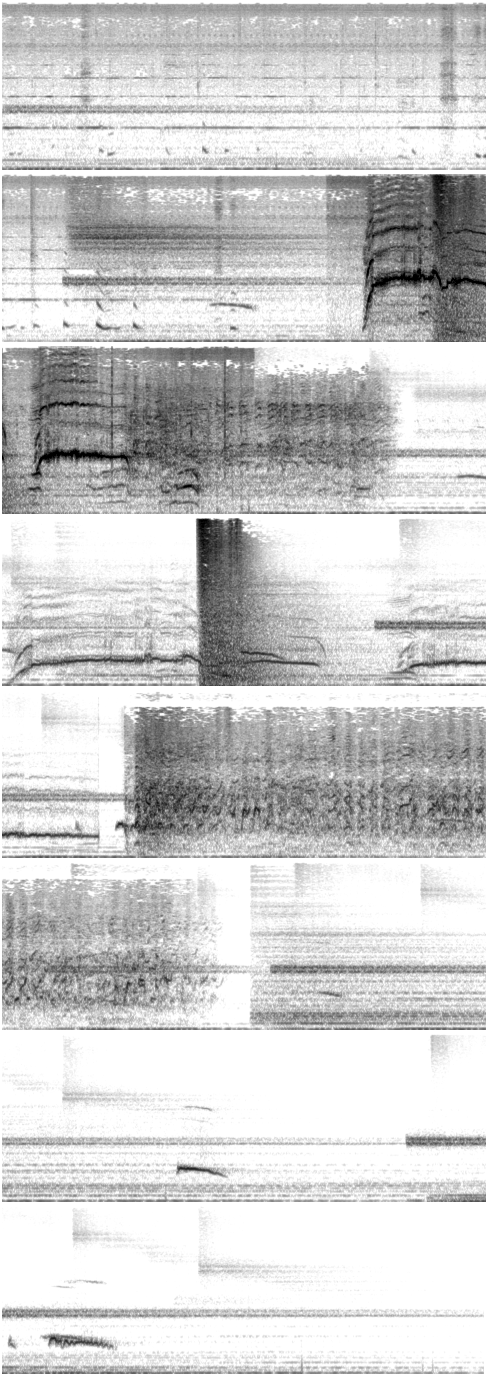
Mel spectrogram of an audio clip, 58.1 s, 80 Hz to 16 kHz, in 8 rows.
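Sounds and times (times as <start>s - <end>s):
low steady drone: 0.0s - 58.0s
rush of noise: 8.3s - 17.0s.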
